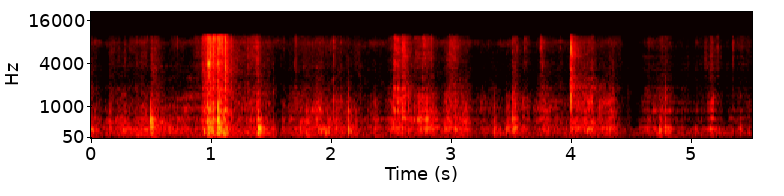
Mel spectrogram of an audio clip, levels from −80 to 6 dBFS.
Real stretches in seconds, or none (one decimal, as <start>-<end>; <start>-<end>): 0.0-4.5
